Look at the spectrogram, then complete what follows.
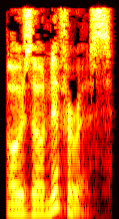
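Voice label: "ozoniferous", British English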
